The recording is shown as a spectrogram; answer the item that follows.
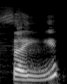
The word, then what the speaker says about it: Said: So number one theorist that we have is by the name Edward Said. Again, going to tell you the correct pronunciation is Said, not Said, right?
